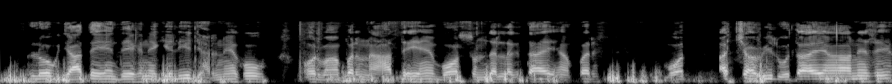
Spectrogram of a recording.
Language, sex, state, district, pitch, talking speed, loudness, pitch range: Hindi, male, Uttar Pradesh, Etah, 130 Hz, 180 wpm, -16 LUFS, 125-135 Hz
